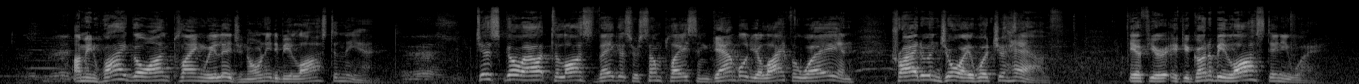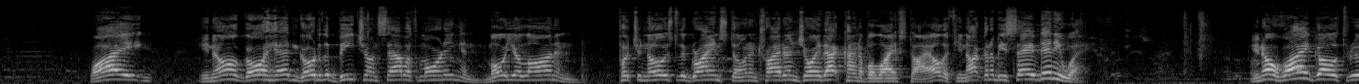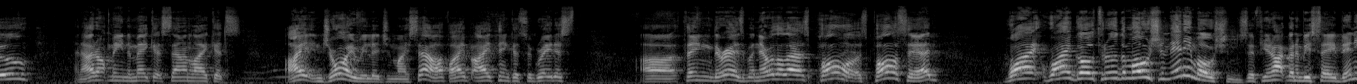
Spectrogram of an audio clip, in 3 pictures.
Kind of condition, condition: setting, live audience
